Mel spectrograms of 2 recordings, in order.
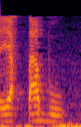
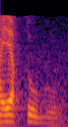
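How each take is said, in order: First: The vowel after the t is a. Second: The vowel after the t is u. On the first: The speaker calls it wrong. "nggak boleh dibaca yaktabu" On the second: The speaker calls it right. "Harus taknya doma"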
